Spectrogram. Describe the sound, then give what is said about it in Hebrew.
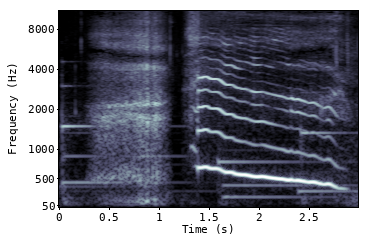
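A person imitates a woman's big yawn as she sits stroking a little tiger after sunset: a breathy inhale of about a second, then a loud, drawn-out voiced sigh that slides slowly downward in pitch, clear with no other sounds. “פיהקה האישה פיהוק גדול.”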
